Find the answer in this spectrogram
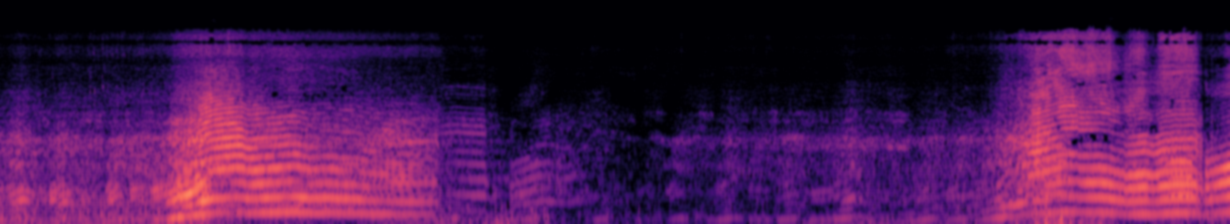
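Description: Two-stroke snowmobile engines at full throttle: one climbs steeply to a high, steady pitch about two seconds in, holds it for about two seconds and falls away. A quieter sled's engine wavers up and down through the middle, and another revs up to a high pitch near the end.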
